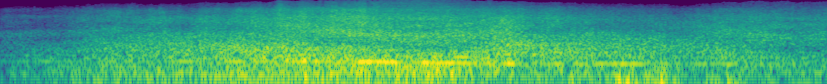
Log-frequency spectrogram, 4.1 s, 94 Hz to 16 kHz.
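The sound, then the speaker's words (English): A steady roar of road traffic as cars slow to 30 miles an hour entering the small village of Perrois-les-Gombrés, north of Paris, France, past a speed camera; a vehicle passes, swelling in the middle before easing off slightly, a faint engine whine running through it. No one speaks. “Cars slowing to 30 miles an hour as they enter the little village of Perrois-les-Gombrés, north of Paris.”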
